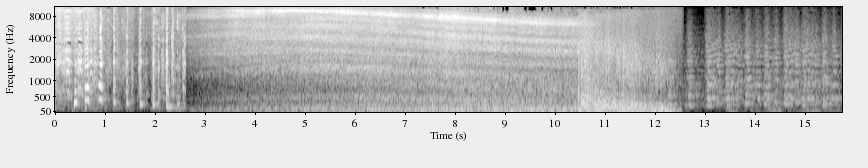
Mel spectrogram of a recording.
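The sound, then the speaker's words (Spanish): An airplane flying over the Amazon jungle drones with a steady engine roar and a high whine, then bursts into a louder rumbling crash before the sound cuts off abruptly. “El avión de la empresa Pluma que viajaba a Brasil se había caído en el medio de la selva amazónica.”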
